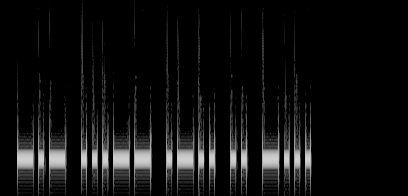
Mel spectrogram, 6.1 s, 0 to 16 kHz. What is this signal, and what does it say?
Morse code, heard as a keyed tone, about 15 wpm, 700 Hz. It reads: K3LIB
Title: USA Call Signs - 5 Characters - Repeated 3x - 15wpm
